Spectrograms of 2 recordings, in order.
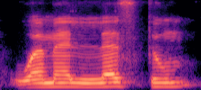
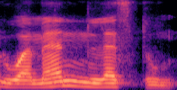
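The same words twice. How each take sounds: First: The n merges fully into the following l. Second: The n is pronounced separately before the l. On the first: The speaker calls it right. "وتنطق هكذا" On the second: The speaker calls it wrong. "الخطأ أن أقول ومن لستم، فيها ثقل"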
